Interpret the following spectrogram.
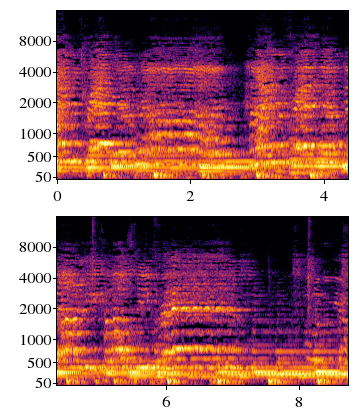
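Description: Live gospel worship song: a woman sings lead on a microphone with a girl singing along, over accompaniment with a steady low beat.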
